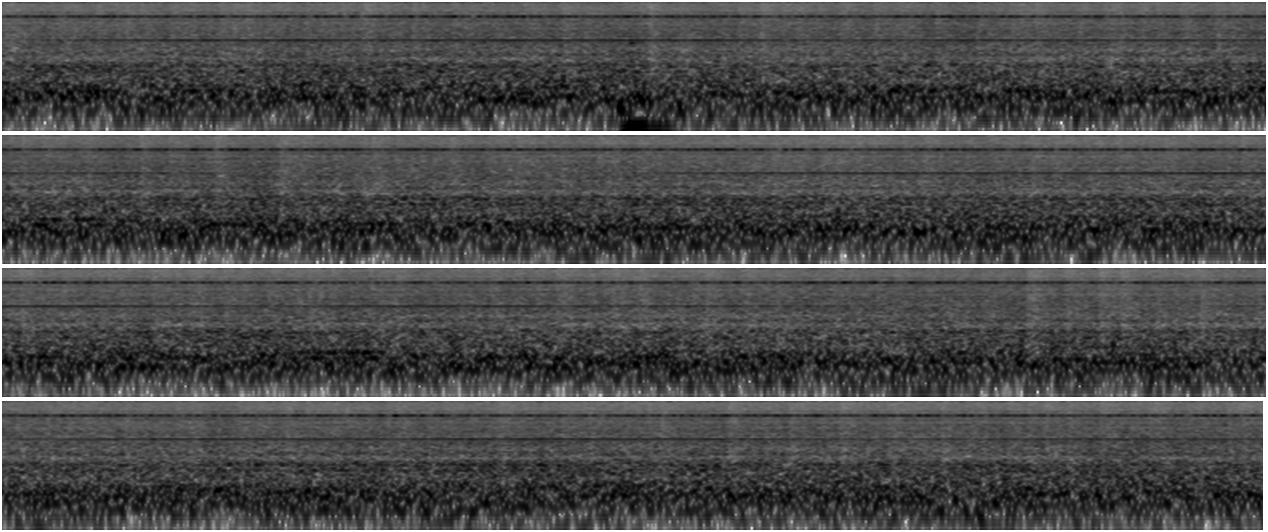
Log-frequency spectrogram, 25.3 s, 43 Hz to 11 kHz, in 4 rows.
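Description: Steady, loud jet roar of a Learjet 35A cruising in flight in Microsoft Flight Simulator 2024, a continuous broadband drone with a faint high whine, unbroken for the whole stretch with no talking.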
